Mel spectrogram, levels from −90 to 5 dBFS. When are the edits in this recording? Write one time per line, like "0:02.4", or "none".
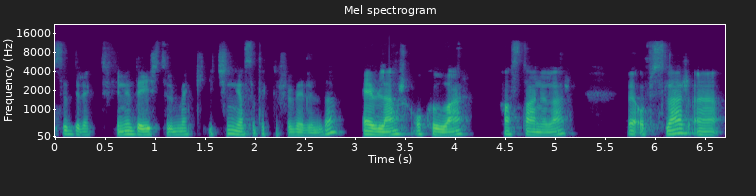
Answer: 0:03.0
